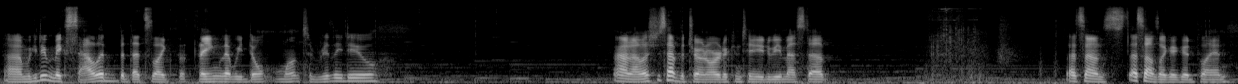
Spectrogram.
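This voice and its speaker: A man streaming a card game, talking in a soft, relaxed, sleepy way with frequent chuckles. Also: mid-range voice, normal speed, long pauses, faint music behind. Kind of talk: relaxed gameplay commentary.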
